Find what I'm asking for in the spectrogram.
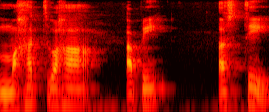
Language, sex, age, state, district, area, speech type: Sanskrit, male, 45-60, Karnataka, Bidar, urban, spontaneous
